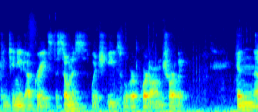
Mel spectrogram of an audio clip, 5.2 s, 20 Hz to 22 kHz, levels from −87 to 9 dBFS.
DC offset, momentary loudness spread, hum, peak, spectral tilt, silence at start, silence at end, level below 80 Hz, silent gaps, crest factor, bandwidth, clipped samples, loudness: under 0.1%; 12 LU; none; -10 dBFS; -6.5 dB/octave; 0 s; 0 s; -48 dBFS; none; 18 dB; 8.4 kHz; under 0.1%; -29 LUFS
